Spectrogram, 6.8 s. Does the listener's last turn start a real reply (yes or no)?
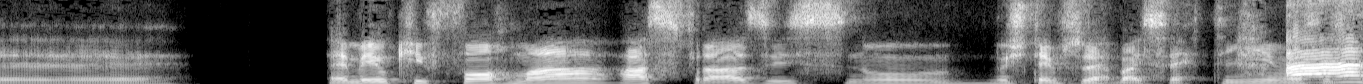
yes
